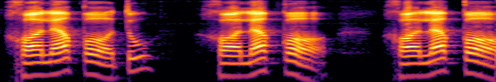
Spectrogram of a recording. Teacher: یہاں پر جزم کی وجہ سے ہم حروف قلقلہ قاف کو ہلا رہے ہیں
